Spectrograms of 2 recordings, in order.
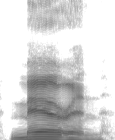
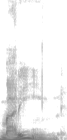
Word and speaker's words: Marin: It'd be pronounced Marin. Marin. Marin. You don't put the twist on it like Marine.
